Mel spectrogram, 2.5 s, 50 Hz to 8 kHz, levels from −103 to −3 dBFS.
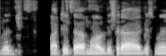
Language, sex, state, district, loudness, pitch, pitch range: Hindi, male, Bihar, Saharsa, -16 LUFS, 105 Hz, 100-105 Hz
